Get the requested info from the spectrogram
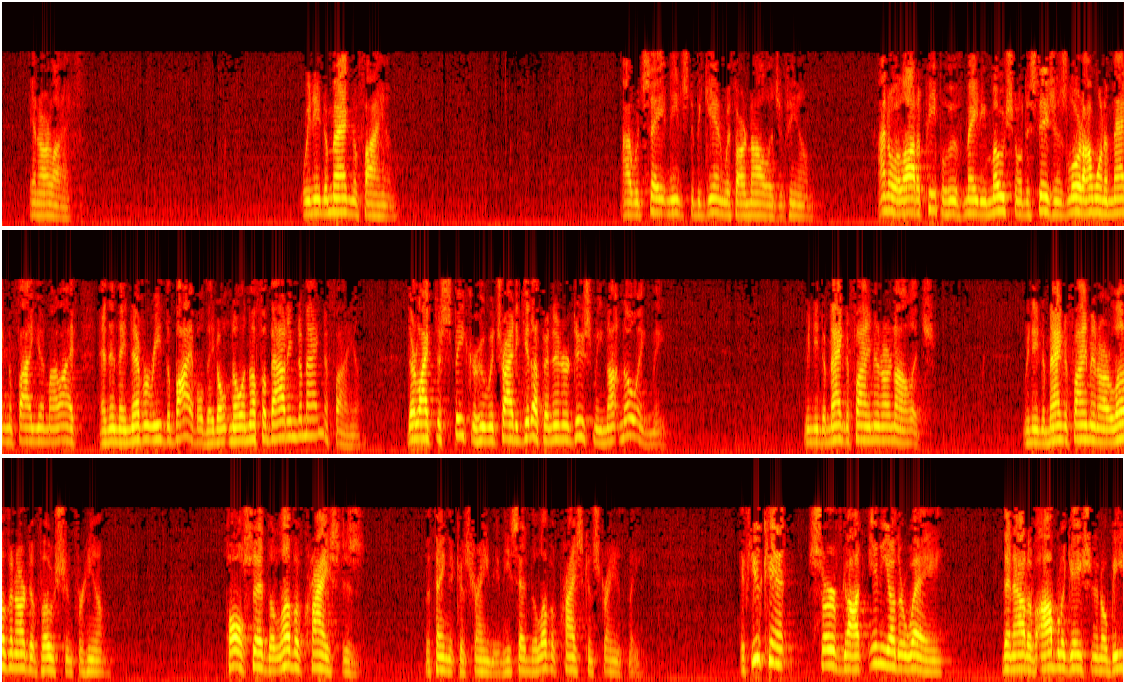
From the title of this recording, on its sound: Ketha Heights Baptist Church ~ Live Broadcast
